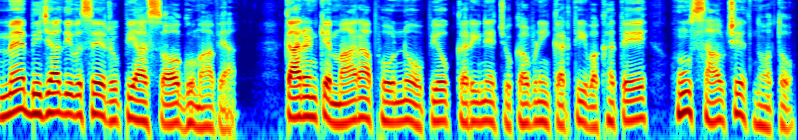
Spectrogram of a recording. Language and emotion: Gujarati, sad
